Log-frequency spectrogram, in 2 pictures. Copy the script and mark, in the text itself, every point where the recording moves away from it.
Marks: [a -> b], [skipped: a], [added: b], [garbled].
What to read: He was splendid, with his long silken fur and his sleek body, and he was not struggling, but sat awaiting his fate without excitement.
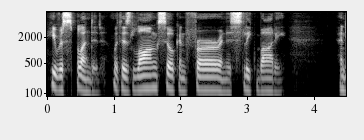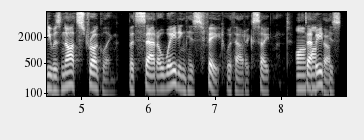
He was splendid, with his long silken fur and his sleek body, and he was not struggling, but sat awaiting his fate without excitement. [garbled]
